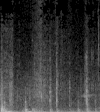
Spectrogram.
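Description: A low rumbling bump at the start, then scattered small clicks and knocks inside a car: camera handling noise and the car's passenger door being opened.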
